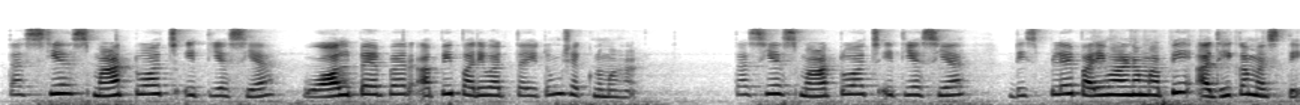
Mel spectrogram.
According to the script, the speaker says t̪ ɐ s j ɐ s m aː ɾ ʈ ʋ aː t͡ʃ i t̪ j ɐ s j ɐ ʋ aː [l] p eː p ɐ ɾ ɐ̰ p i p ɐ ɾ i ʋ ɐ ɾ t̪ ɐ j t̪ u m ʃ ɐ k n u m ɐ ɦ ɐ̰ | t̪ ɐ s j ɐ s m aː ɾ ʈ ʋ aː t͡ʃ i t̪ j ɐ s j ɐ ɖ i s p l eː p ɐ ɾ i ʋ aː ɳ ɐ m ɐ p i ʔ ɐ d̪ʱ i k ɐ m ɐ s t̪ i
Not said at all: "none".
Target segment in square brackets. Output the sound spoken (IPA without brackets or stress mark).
l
